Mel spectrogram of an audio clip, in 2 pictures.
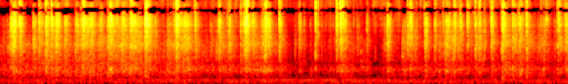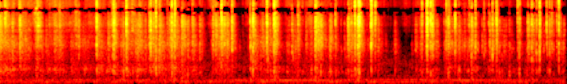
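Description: Thin sheet metal of a portable roll-up stovepipe being rolled and handled, a fast, continuous run of clicking, crinkling rattles that eases off near the end.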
